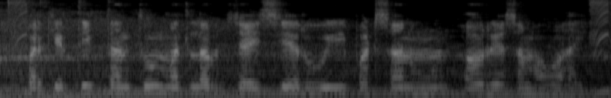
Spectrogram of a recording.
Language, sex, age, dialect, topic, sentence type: Magahi, male, 25-30, Southern, agriculture, statement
